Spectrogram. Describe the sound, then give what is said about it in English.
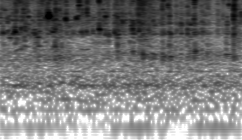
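Purple liquid pours steadily through a small tea strainer into a wide-mouth mason jar while a flower is held back, a soft continuous trickling with small dripping splashes, fairly quiet, with no one speaking. “So I have a little tea strainer here that I'm putting in this wide mouth mason jar. Basically just hold the flower and pour that beautiful purple liquid right in.”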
